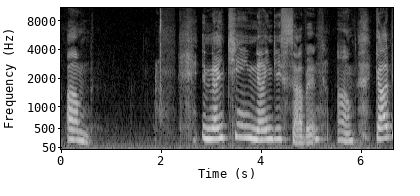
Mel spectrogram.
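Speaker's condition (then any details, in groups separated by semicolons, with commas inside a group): Cerebral palsy; very mild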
